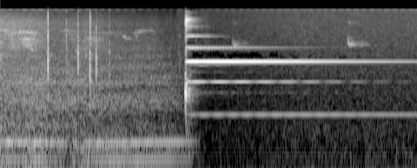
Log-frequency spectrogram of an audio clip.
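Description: A single bell-like chime struck about two seconds in, ringing on one clear tone with higher overtones and slowly fading away. Before it, a steady outdoor hiss with a low hum.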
